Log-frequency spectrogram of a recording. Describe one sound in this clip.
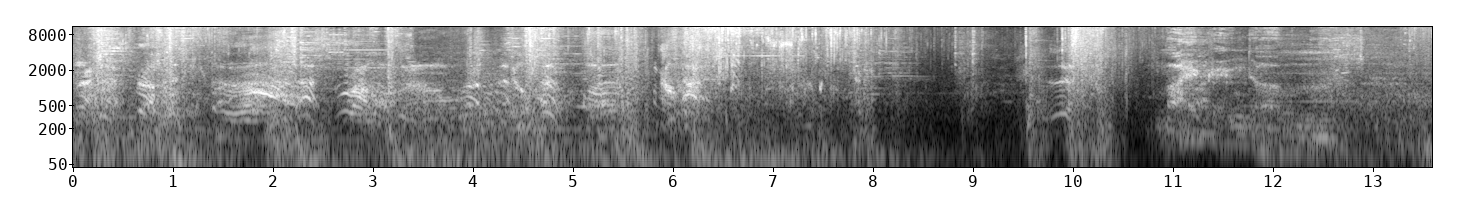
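Heavy blows clang and thud as weapons strike armour.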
